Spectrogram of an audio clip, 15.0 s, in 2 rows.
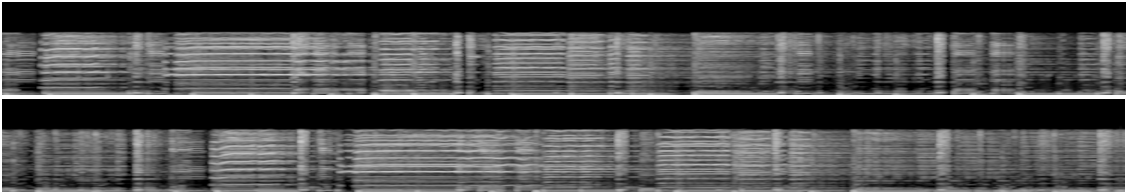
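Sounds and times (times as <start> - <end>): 
music: 0.0 - 14.9.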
